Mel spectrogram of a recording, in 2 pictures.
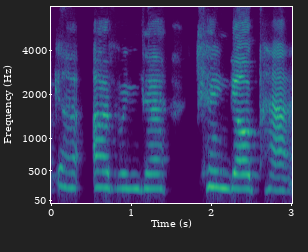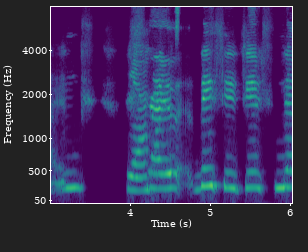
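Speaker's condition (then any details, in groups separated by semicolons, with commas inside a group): Cerebral palsy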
